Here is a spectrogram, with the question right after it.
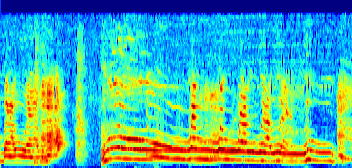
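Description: A toy poodle howls in long, wavering tones, a brief yip interrupting before a sustained sliding howl.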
